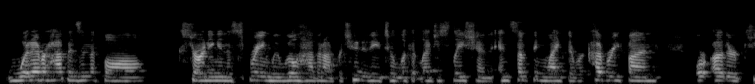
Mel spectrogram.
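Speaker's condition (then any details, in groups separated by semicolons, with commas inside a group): No condition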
